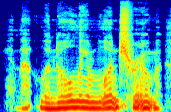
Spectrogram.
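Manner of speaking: ordinary talk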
